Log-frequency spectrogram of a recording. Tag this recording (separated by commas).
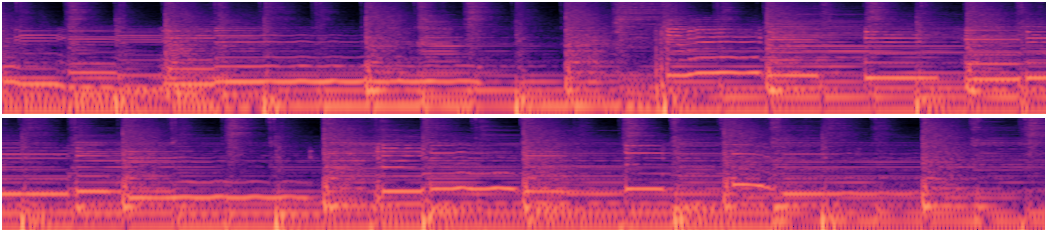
Music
